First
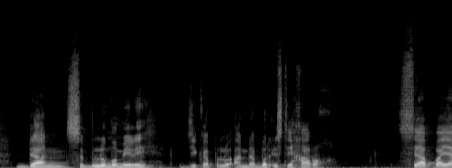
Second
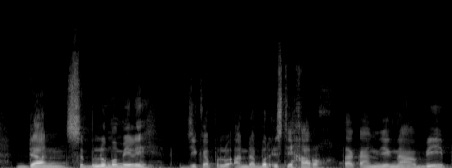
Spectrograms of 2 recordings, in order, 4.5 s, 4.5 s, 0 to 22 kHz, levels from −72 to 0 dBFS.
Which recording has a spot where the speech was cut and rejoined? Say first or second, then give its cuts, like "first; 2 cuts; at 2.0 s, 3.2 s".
second; 1 cut; at 3.4 s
